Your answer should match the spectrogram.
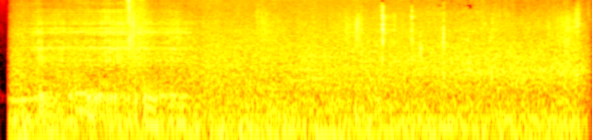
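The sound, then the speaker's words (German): A loud, rasping snore-like rumble drawn out continuously for several seconds, guttural and noisy with a rough throaty drone that stays steady to the end. “Also, es war ja so ein Schnarchen zu hören.”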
